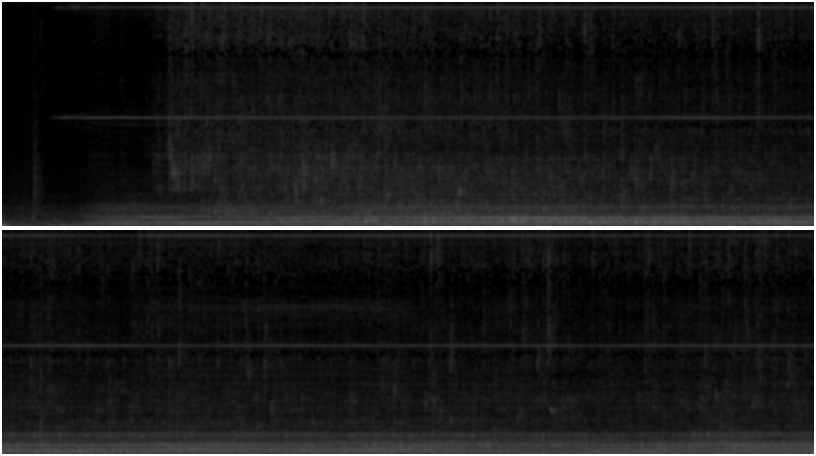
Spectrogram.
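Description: Homemade water pump built from a water jug runs with a steady motor whine and a sloshing, gurgling flow, starting abruptly after a brief click and holding even and fairly quiet for about twenty seconds.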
